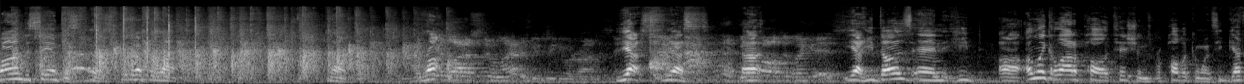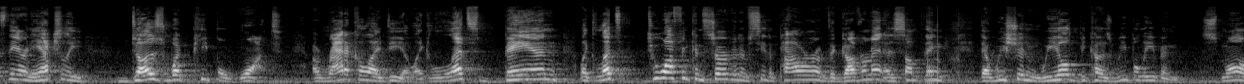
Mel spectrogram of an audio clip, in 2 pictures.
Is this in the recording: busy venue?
yes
